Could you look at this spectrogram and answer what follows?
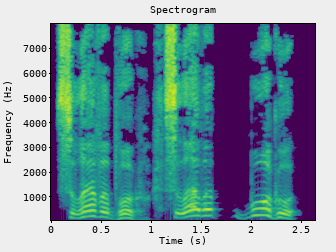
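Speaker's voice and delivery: gasping relief, rising on the repeat; breathless relief. A narrator's reading. Rescued hero thanking heaven, breathless relief. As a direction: pant it out, overwhelmed. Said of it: "Тяжело задышал я от облегчения".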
